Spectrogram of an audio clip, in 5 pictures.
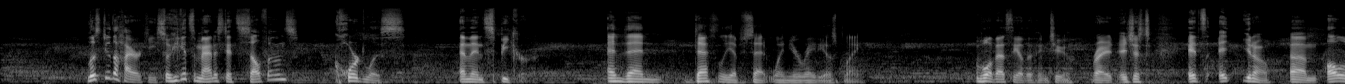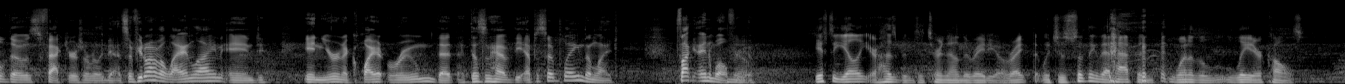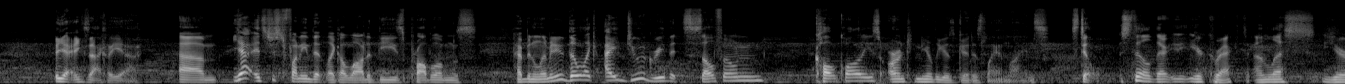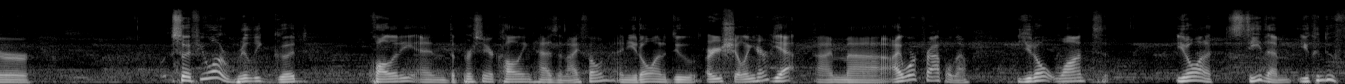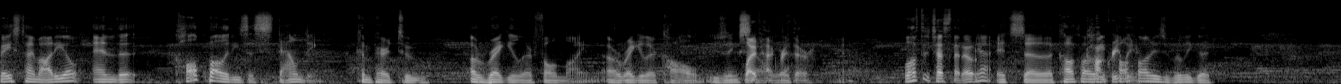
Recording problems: chatter from many people; faint; throughout; 20 dB below the speech

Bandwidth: 14.5 kHz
